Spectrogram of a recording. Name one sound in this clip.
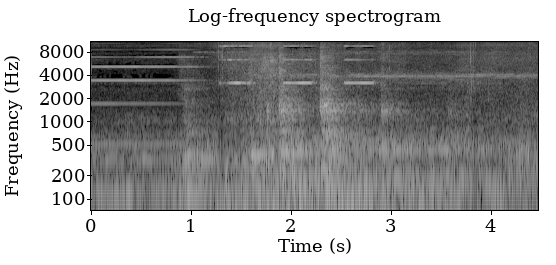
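Elevator doors slide open with a low rumble.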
